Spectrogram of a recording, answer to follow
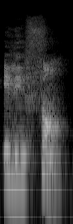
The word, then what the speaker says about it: éléphant: In French, you would say éléphant. En français, donc éléphant. And so you're putting the emphasis on that last syllable. So a word that's the same, maybe in English or in French, the difference is really that accentuation at the end of a word.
